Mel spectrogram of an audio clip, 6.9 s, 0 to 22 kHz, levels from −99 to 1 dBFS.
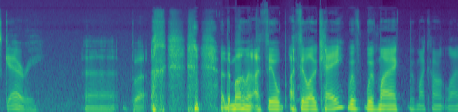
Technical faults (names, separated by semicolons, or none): automatic gain falling; automatic gain rising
